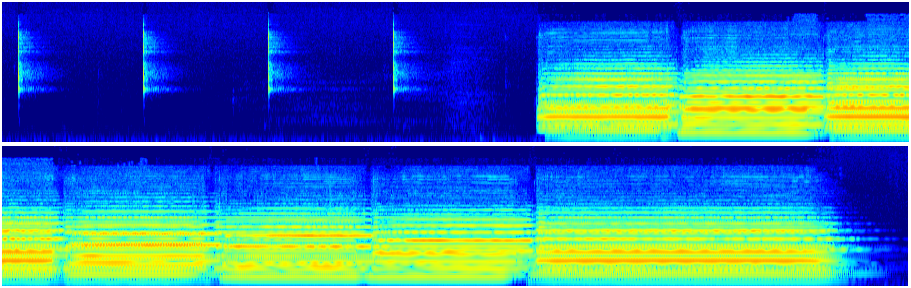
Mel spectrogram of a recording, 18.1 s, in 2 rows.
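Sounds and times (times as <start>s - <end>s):
brass quartet: 5.4s - 18.0s.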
